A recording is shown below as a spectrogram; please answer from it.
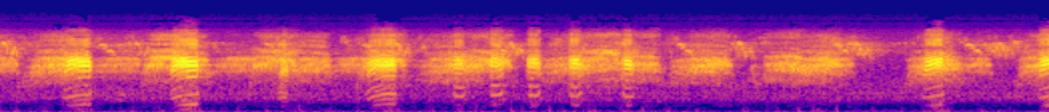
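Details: Rough, hoarse quacking from a duckling in a pond, calls running together in an irregular chatter with brief louder bursts.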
